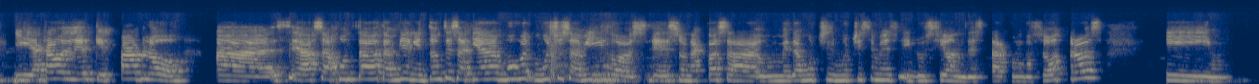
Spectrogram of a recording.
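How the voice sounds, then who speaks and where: A woman with a high voice talks rather slowly, her pitch varying in an ordinary way. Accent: non-native. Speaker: law professor. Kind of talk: casual talk in an online interview. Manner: halting, many fillers.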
